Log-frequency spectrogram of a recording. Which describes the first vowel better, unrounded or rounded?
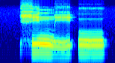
unrounded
